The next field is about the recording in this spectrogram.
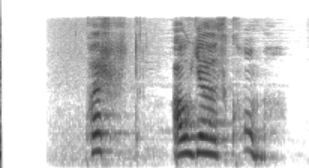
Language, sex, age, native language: Icelandic, female, 8, Icelandic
